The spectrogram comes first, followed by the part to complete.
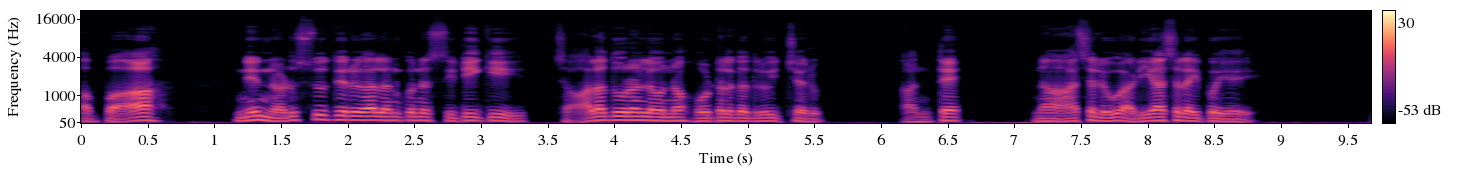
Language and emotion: Telugu, sad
